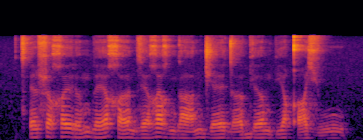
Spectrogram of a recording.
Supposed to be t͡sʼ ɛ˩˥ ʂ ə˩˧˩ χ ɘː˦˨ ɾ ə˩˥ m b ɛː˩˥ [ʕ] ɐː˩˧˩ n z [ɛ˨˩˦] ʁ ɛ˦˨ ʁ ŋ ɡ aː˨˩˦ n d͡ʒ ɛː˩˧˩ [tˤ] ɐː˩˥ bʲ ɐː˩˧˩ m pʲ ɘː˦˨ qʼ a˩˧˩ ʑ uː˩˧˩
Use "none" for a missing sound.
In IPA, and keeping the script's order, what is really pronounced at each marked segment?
χ, ɛ˨˩˦, d

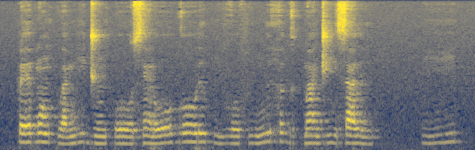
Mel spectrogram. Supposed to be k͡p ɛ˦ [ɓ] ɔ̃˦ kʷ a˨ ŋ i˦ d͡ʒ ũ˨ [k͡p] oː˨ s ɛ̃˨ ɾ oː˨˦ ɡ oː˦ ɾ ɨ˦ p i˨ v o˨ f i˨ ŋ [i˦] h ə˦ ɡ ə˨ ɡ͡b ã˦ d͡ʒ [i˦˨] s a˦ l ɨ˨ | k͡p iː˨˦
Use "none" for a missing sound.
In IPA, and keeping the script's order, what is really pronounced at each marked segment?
ɓ, k͡p, ɨ˦, i˦˨

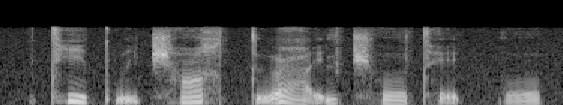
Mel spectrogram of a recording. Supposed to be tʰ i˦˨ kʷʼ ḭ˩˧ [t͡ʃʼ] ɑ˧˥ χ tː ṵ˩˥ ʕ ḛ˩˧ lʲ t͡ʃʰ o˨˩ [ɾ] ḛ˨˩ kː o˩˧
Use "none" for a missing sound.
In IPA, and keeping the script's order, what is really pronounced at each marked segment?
t͡ʃʰ, tʰ

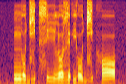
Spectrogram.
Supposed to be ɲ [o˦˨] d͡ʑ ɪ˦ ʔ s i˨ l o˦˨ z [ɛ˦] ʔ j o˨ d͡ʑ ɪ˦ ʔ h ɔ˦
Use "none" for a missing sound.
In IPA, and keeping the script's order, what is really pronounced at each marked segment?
o˦˨, ɪ˦

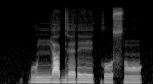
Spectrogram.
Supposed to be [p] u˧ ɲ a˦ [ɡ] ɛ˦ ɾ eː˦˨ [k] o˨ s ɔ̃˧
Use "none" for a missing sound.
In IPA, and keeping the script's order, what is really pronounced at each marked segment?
p, ɡ, k

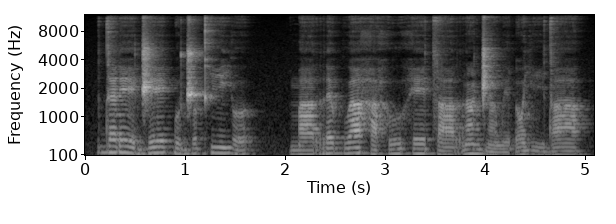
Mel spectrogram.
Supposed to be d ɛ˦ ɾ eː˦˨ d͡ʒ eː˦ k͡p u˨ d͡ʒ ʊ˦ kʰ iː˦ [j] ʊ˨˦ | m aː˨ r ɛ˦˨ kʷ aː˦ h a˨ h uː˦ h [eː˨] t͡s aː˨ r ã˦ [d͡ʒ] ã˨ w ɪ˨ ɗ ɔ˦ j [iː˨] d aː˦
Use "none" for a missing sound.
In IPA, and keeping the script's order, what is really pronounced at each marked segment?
j, eː˦, d͡ʒ, iː˨

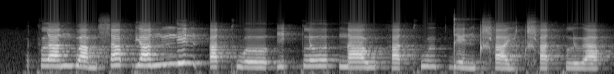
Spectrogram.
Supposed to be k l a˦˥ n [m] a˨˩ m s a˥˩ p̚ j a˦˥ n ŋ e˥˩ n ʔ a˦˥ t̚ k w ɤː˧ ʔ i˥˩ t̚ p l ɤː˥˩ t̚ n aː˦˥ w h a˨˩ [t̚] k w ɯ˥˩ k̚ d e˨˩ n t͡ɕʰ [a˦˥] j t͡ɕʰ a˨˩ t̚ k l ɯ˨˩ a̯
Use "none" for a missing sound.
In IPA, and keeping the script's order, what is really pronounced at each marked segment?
b, t̚, a˩˦

